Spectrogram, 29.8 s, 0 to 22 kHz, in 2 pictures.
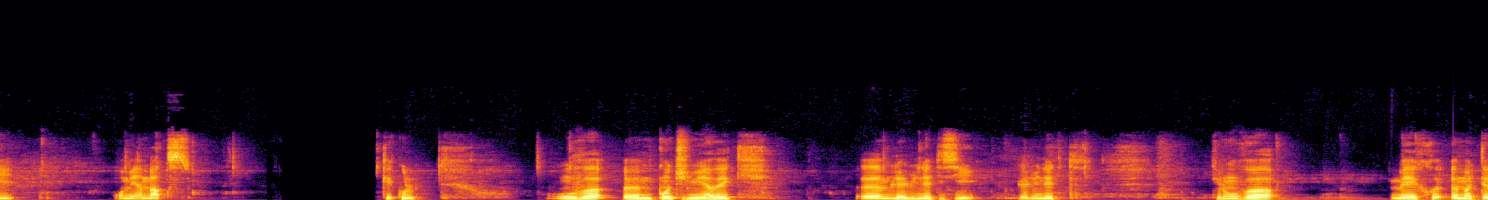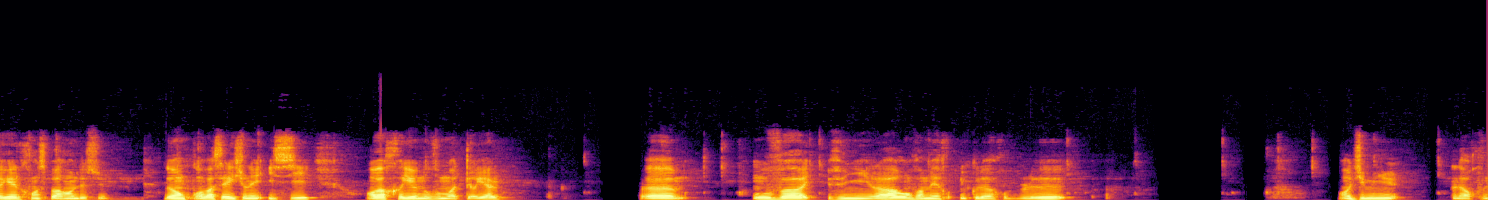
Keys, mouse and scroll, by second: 0.9 scroll down 4, 1.2 middle click, 2.0-2.3 scroll down 2, 2.3-4.7 middle drag, 4.7-5.4 scroll up 3, 5.4 middle click, 5.9-7.5 scroll up 2, 7.5 scroll up 1, 7.7-8.2 scroll down 1, 8.2-8.8 scroll up 2, 8.8-10.3 middle drag, 10.3-10.6 scroll down 2, 10.6 middle click, 11.5-12.8 scroll up 1, 12.8-16.3 scroll up 1, 16.3-16.7 scroll up 1, 16.7 middle click, 17.4-19.6 right drag, 19.6-26.2 drag, 28.7-29.7 drag.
